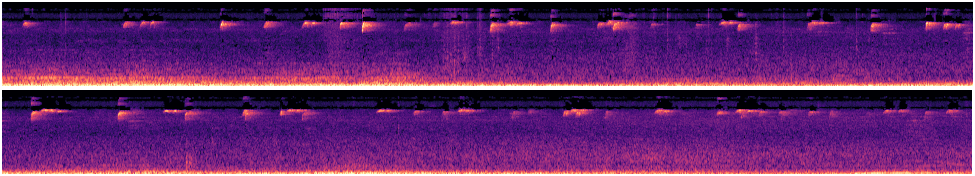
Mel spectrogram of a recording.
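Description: Small birds giving short, high chirps over and over, some in quick runs, against a steady low rumble.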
